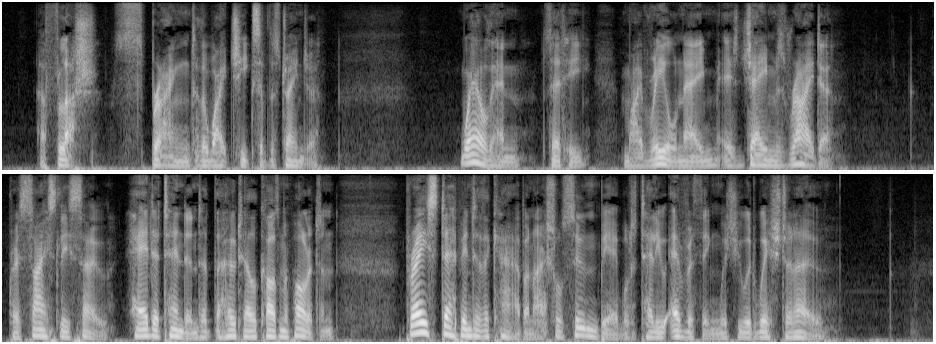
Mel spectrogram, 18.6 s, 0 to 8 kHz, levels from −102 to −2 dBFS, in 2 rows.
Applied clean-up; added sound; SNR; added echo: none; none; none; none.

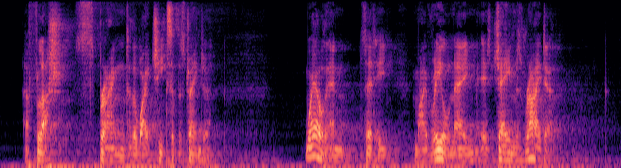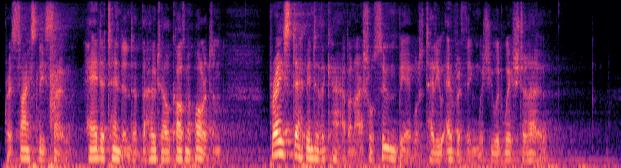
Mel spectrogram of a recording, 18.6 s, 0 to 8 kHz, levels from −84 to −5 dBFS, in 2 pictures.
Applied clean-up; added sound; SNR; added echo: none; Clapping; 17 dB; reverberation time 2.2 s.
